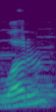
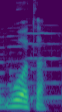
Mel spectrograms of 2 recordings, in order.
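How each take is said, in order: First: It is said with an English pronunciation. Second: It is said with a Japanese pronunciation.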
